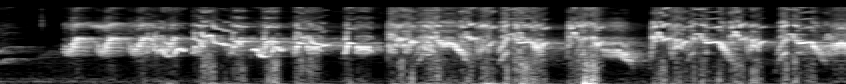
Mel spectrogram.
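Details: Morning chatter of a Nias hill myna, continuous quick harsh notes mixed with twisting whistled phrases, loud and steady throughout.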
